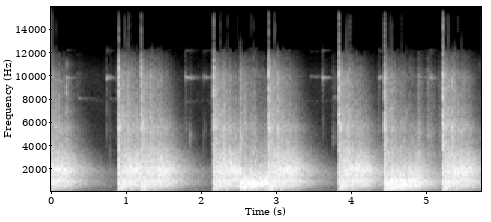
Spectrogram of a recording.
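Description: Handgun fired five times at an uneven pace, each shot followed by a long echo off the walls of the indoor range.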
